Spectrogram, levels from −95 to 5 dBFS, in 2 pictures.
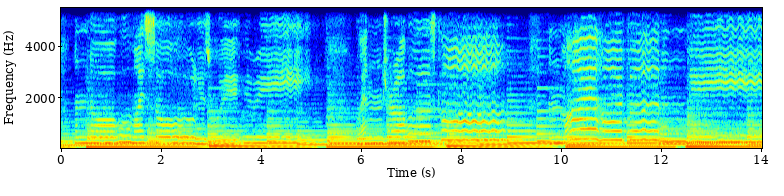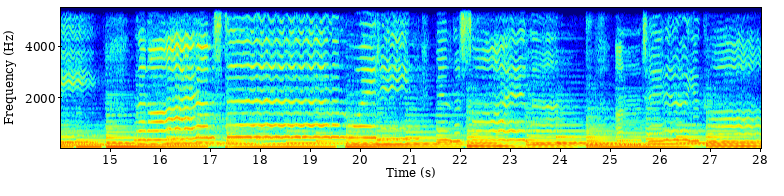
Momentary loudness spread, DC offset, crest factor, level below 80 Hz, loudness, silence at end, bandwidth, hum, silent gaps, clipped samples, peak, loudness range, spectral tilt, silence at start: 4 LU; under 0.1%; 12 dB; -26 dBFS; -20 LUFS; 0 s; 5.4 kHz; none; none; under 0.1%; -6 dBFS; 2 LU; -8.5 dB/octave; 0 s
